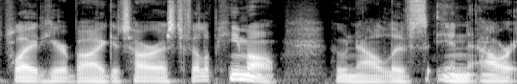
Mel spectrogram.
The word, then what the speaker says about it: Hemmo: Actually, you know, I said Hemo. I believe he says Hemo. I remember I was surprised by that. It's spelled H-E-M-M-O, but he says Hemo, Philip Hemo.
